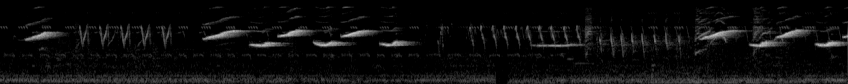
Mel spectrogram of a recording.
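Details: A spotted-plumage Oriental magpie-robin sings openly: a rich, varied string of clear whistles, upslurred and downslurred, broken by quick buzzy trills, over a faint low hum.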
